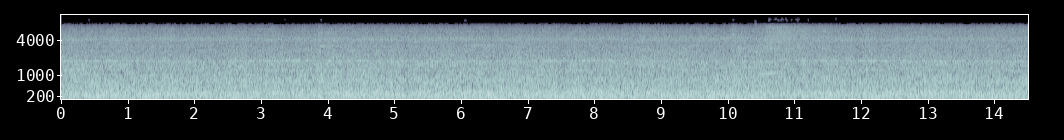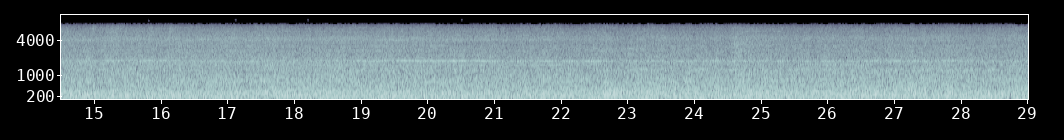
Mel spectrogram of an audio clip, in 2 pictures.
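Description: No-twist welding wire coiling machine running: steady, loud machine noise with faint high whining tones held throughout.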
